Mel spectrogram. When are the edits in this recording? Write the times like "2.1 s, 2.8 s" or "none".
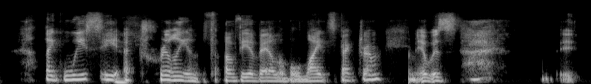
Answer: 4.1 s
